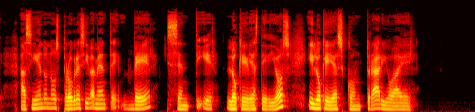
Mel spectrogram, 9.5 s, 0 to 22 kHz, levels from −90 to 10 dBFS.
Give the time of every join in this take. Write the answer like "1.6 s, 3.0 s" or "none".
3.3 s, 4.4 s, 5.0 s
